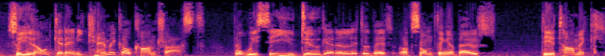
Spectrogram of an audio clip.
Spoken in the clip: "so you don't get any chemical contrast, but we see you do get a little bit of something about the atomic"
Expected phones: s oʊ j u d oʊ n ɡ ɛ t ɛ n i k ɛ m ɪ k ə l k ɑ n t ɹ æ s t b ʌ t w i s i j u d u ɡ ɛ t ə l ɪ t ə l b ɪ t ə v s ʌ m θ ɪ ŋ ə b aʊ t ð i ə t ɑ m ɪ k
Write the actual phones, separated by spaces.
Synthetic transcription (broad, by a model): s oʊ j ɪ d oʊ n ɡ ɛ t ɛ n i k ɛ m ɪ k ə l k ɑ n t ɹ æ s t b ʌ t w i s i j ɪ d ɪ ɡ ɛ t ə l ɪ t l b ɪ t ə v s ʌ m θ ɪ ŋ ə b aʊ t ð i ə t ɑ m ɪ k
